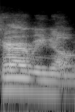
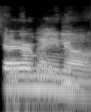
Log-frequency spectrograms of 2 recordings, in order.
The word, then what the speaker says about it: Taormino: Mark Taormino. Do I pronounce that last name correctly? Yes, that's correct. Taormino, yes. Taormino. Better pronounce it correctly, Mr.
